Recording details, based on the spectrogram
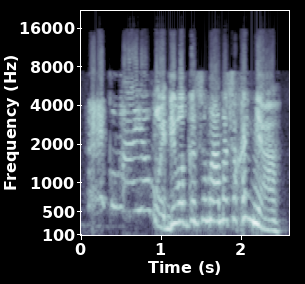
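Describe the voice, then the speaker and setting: A woman's voice: very high voice, wildly swooping pitch, a little fast, sharp tone, exaggerated voice. A woman with a Filipino accent playing a concerned, frank confidante in a radio drama. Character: concerned, frank female confidante named Ines.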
